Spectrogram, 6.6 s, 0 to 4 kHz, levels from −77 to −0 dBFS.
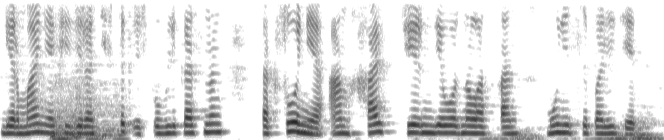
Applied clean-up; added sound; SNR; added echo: classical method Wiener filter.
